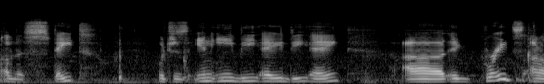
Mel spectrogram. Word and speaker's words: Nevada: damn it's getting hot i can't stand it when people call it nevada it's nevada we even have license plates that have the pronunciation things over the different letters so that you know how to pronounce it but it is nevada okay anybody watching this if you're gonna say anything about the state of nevada it's nevada not nevada or nevada just annoying um hopefully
